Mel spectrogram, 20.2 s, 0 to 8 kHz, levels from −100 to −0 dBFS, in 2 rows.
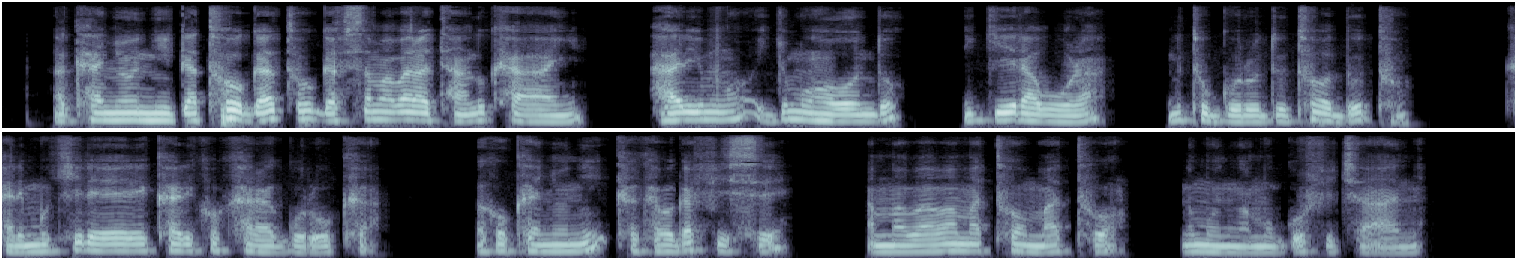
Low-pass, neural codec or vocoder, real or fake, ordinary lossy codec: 7.2 kHz; none; real; AAC, 32 kbps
